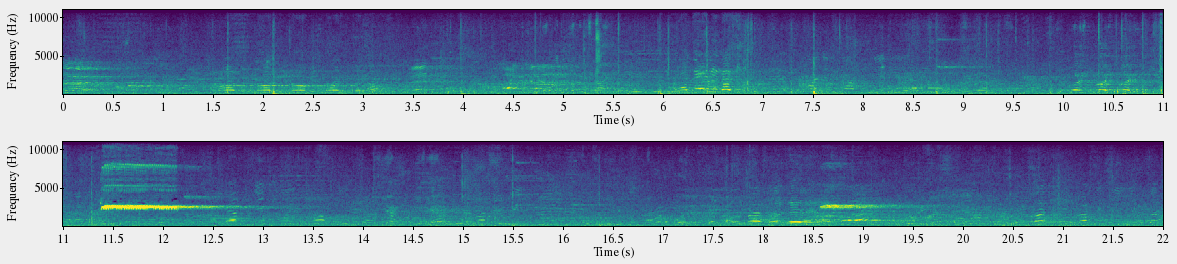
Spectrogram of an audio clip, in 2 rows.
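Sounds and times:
referee's whistle blast: 0:11.4 - 0:12.9, 0:18.6 - 0:19.5.

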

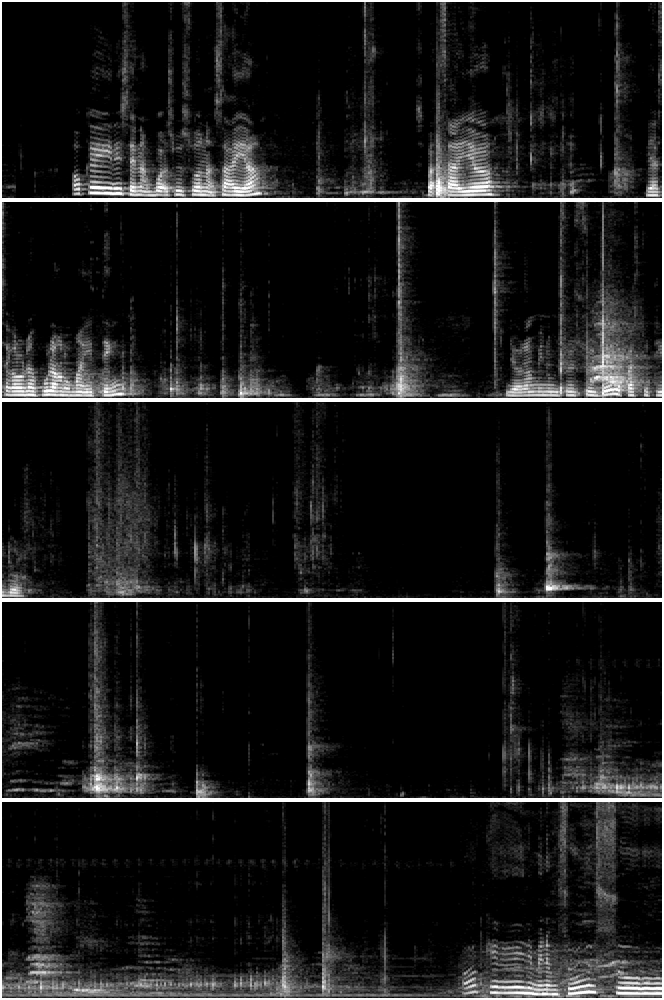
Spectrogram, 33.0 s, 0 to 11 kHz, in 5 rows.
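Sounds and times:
water running with low hum: 0:25.3 - 0:32.7.

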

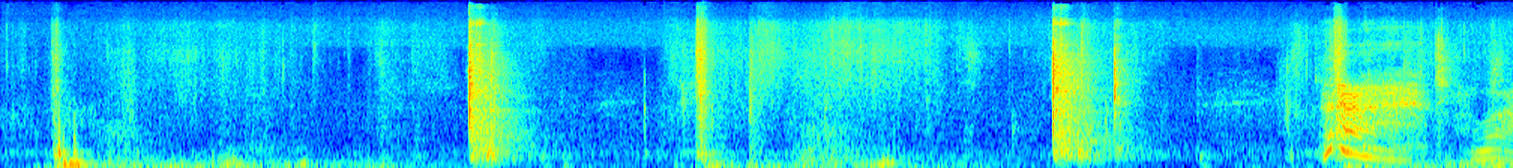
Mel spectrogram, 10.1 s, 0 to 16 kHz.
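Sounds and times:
bike rumbling: 0:00.0 - 0:10.0
sharp knocks of bike jolting: 0:07.0 - 0:07.6.

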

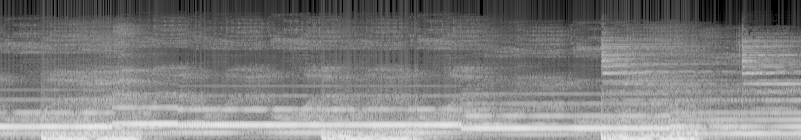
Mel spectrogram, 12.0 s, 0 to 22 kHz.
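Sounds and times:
dark ambient synth drone: 0:00.0 - 0:12.0
deep bass: 0:00.6 - 0:02.5, 0:04.8 - 0:06.7, 0:09.0 - 0:10.9.

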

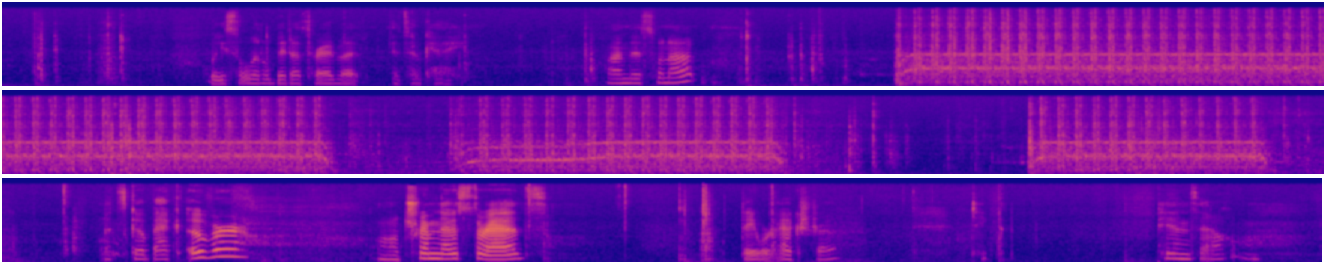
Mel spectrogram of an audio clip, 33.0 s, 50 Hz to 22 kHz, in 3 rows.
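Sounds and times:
electric sewing machine stitching: 0:07.4 - 0:18.1, 0:19.6 - 0:22.2.

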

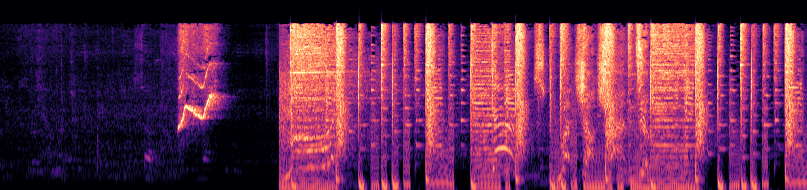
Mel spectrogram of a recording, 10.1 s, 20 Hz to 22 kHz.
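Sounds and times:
short rising whistle: 0:02.2 - 0:02.9
loud music with heavy bass: 0:03.5 - 0:10.0.

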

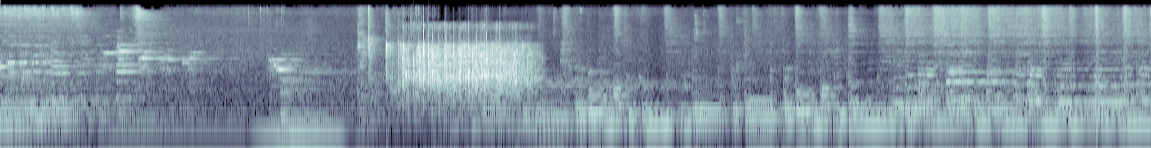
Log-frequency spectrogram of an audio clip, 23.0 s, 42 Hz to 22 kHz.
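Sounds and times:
audience applause: 0:07.3 - 0:10.9
electric bass plucking: 0:10.8 - 0:23.0.

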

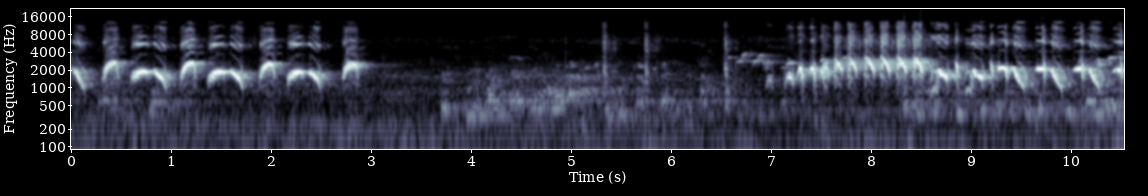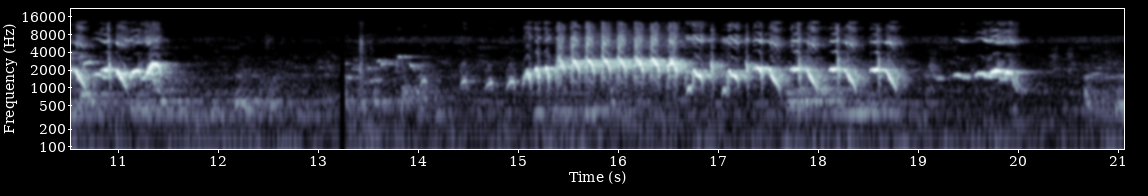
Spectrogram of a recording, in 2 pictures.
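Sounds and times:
bird singing whistled notes: 0:00.0 - 0:03.1, 0:06.5 - 0:20.7.

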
